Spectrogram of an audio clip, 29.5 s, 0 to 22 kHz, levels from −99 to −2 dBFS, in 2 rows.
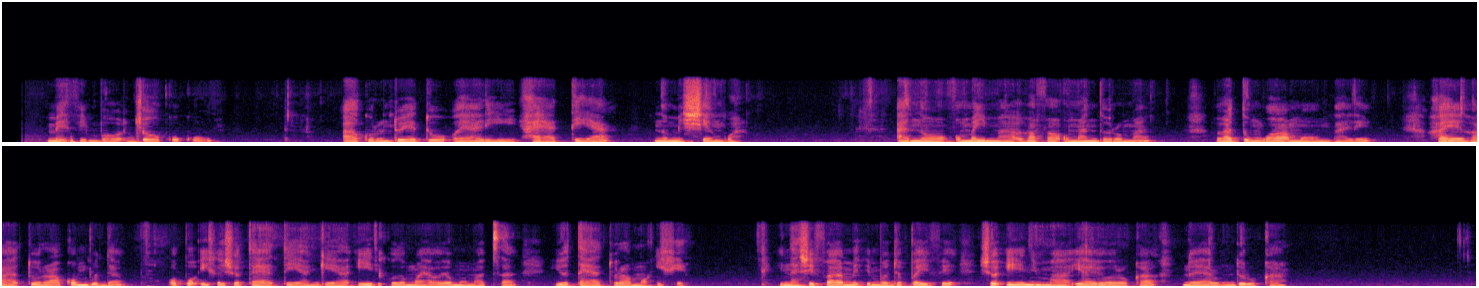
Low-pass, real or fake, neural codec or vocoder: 9.9 kHz; fake; vocoder, 22.05 kHz, 80 mel bands, WaveNeXt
